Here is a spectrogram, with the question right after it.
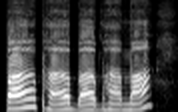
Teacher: इन वर्णों का उच्चारण ओष स्थान से होता है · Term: ओष्ठ स्थान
